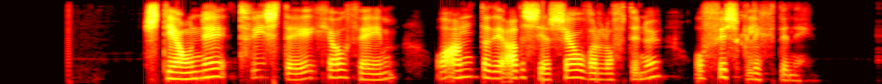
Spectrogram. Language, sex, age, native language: Icelandic, female, 30-39, Icelandic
